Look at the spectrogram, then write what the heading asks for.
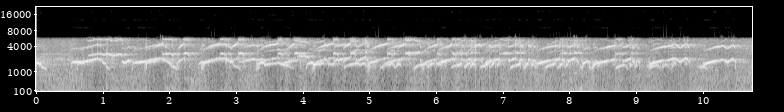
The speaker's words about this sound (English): Until then, listen to this bird. Just listen to it.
